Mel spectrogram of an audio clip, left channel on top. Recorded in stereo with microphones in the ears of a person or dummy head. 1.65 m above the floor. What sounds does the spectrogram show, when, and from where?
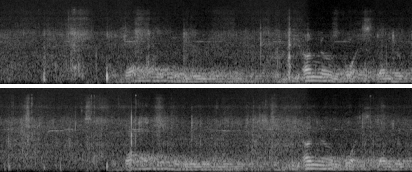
1.1 s a man speaking: 20° right (ahead or behind), 6 m
2.9 s a man speaking: 15° left (ahead or behind), 2.0 m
